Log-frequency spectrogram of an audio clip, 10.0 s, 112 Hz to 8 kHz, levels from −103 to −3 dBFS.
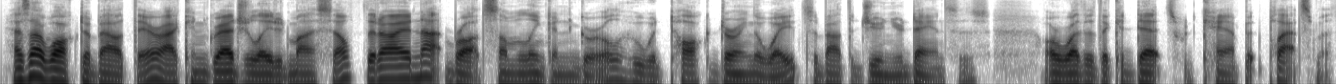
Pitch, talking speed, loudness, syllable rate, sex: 100 Hz, 205 wpm, -21 LUFS, 5.4 syllables/s, male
